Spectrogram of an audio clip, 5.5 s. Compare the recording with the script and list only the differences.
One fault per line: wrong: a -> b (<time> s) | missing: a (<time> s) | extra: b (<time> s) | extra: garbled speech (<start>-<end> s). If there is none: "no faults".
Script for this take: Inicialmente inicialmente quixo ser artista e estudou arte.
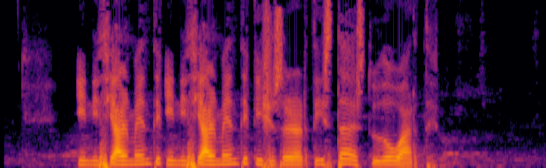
no faults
